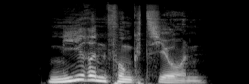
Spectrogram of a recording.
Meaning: renal function
- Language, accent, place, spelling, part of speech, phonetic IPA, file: German, Germany, Berlin, Nierenfunktion, noun, [ˈniːʁənfʊŋkˌt͡si̯oːn], De-Nierenfunktion.ogg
